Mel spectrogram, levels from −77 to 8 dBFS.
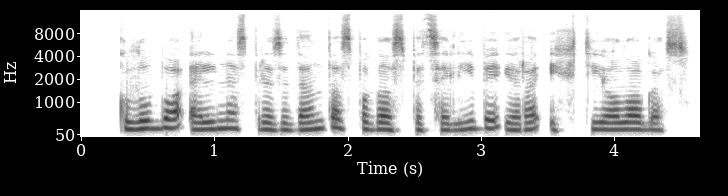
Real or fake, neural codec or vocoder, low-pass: real; none; 14.4 kHz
